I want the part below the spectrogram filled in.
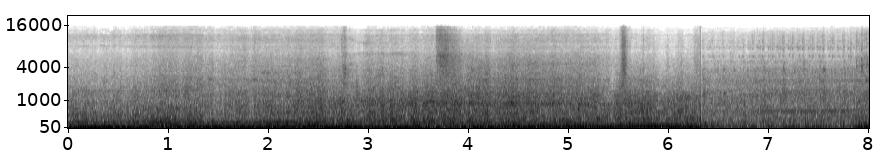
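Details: Heavy diesel idling with an uneven clatter of about four knocks a second over a low, rough drone, possibly intermittent: worn fuel injectors knocking.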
